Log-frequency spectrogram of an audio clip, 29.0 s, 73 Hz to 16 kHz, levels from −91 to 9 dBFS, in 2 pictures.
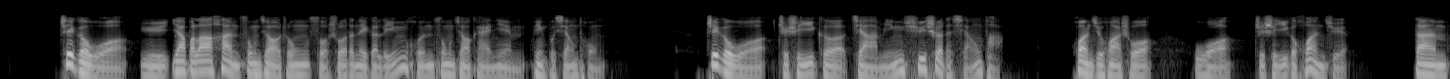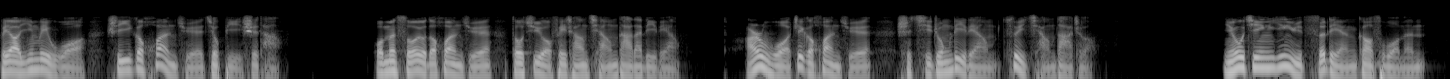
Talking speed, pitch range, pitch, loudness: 225 characters per minute, 85-115 Hz, 95 Hz, -29 LUFS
